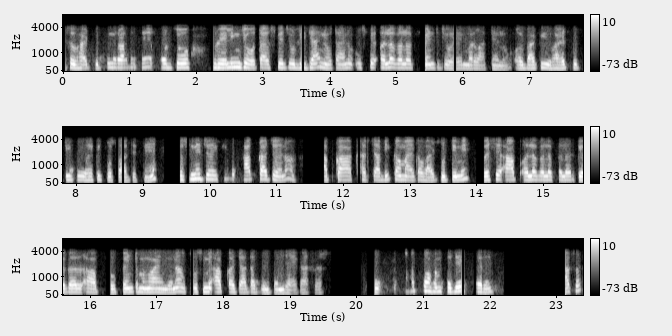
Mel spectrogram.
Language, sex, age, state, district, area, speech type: Hindi, male, 30-45, Uttar Pradesh, Mau, rural, conversation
